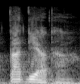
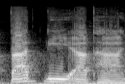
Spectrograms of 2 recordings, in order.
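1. Từ Tadyatha được đọc nhanh. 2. Từ Tadyatha được đọc với tốc độ bình thường. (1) "chúng ta đọc nhanh là Tadyatha" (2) "Ở chỗ này đó là Tadyatha"

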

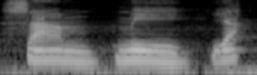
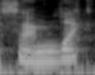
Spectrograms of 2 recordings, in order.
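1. Âm y dài, kéo thành hai âm tiết. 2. Âm y ngắn, chỉ một âm tiết nhanh. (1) "chúng ta đọc là samyak. Chỉ cái chữ y dài này thành ra là hai chữ" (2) "chúng ta không có đọc là samyak"

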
